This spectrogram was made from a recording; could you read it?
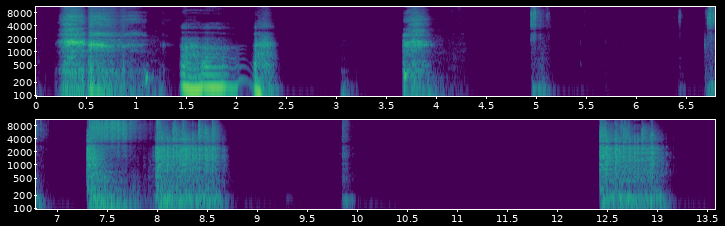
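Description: Dice are rolled in a game, rattling and clattering across a hard surface in a series of irregular bursts, some brief taps and some longer rolling rattles, separated by quiet pauses, with no voices; two land on blank sides.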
